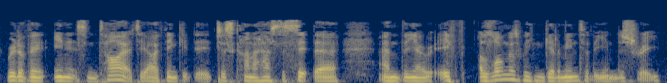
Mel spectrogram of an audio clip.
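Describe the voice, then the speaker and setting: A man's voice: mid-range voice, fairly even intonation, fast, creaky, darkish tone, husky, no room sound. A man talking casually on a discussion panel, hedging as he makes his points. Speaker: show regular. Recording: dull, lo-fi voice recording.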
